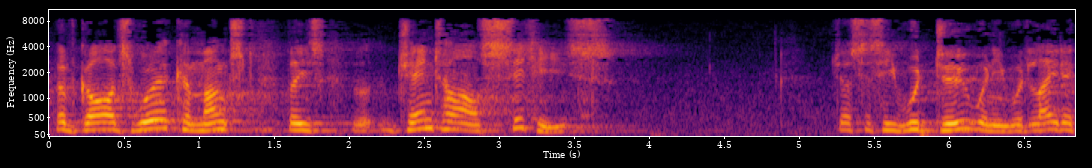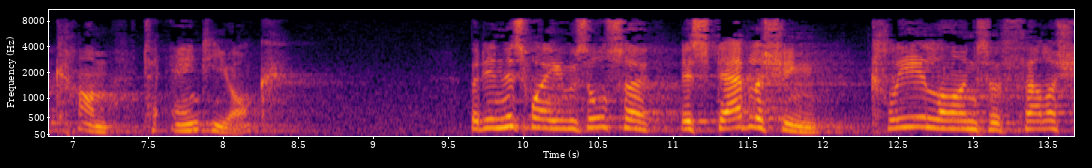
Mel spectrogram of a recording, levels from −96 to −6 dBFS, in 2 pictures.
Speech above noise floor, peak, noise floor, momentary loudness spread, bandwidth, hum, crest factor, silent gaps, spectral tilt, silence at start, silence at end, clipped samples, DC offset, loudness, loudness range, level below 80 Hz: 31 dB; -8 dBFS; -59 dBFS; 13 LU; 8.8 kHz; none; 20 dB; none; -4.5 dB/octave; 0 s; 0 s; under 0.1%; under 0.1%; -28 LUFS; 5 LU; -64 dBFS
